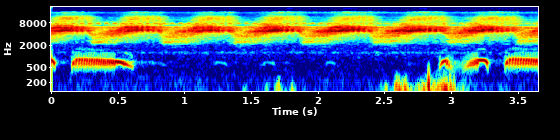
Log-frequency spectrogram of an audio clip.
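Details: Trained decoy spotted dove calling to a distant rival. It gives soft low coos near the start and again late on, with a few dull thumps. A loud pulsing insect drone runs steadily overhead.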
